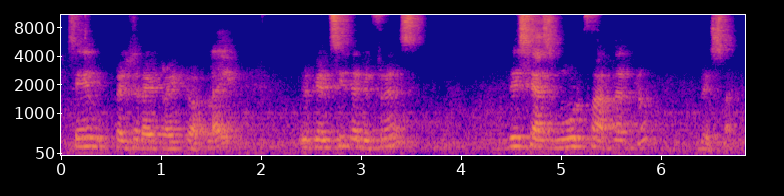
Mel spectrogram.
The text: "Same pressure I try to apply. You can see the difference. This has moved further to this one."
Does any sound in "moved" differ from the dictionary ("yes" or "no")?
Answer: yes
